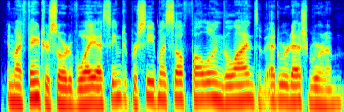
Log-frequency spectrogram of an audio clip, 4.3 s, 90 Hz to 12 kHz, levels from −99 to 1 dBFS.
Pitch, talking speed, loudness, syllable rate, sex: 145 Hz, 235 wpm, -16 LUFS, 6.5 syllables/s, male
